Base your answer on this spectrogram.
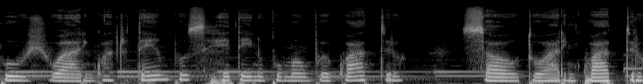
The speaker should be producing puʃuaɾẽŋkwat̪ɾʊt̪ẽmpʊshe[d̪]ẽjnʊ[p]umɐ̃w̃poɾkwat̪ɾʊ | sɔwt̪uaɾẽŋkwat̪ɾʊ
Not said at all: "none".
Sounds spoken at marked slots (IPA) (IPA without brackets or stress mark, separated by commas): t̪, p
